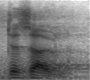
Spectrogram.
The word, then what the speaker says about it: DAZN: These letters, what is it? How do you say that kind of thing? It's DAZN. And the really cool way of thinking of it is if you're down with the kids, you're in DAZN.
